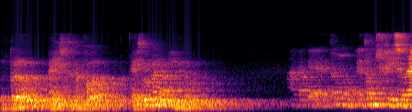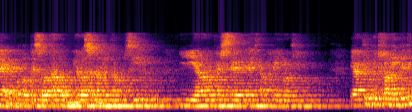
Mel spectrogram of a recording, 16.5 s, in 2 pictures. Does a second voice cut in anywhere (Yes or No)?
No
